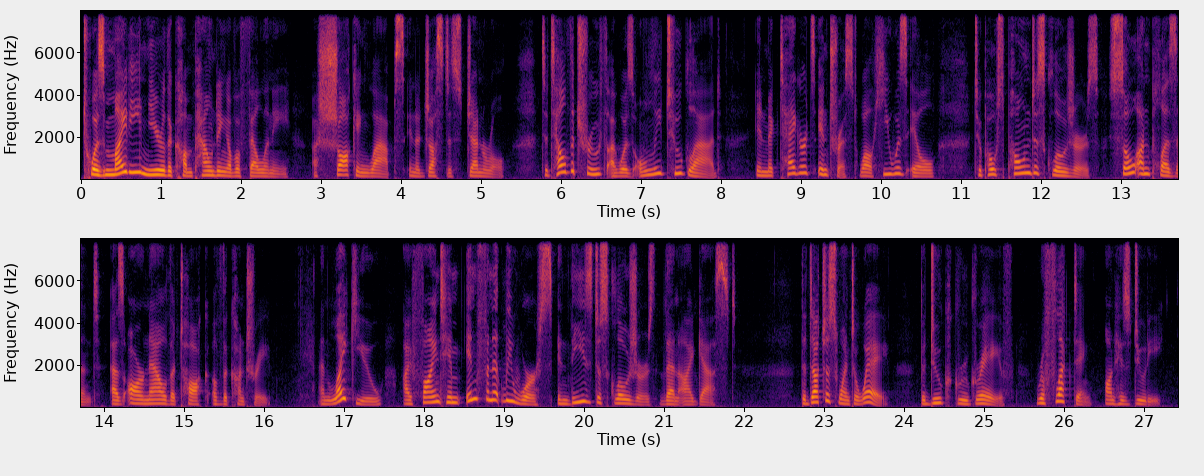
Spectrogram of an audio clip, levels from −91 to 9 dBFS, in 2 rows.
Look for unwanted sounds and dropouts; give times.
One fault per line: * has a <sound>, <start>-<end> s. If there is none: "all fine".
all fine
